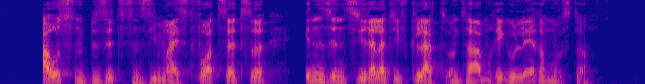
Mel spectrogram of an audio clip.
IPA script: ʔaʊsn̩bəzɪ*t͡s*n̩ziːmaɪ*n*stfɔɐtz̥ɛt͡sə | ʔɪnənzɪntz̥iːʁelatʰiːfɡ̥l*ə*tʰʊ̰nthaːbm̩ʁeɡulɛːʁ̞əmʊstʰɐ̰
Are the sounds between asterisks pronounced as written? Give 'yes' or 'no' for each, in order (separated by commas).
yes, no, no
